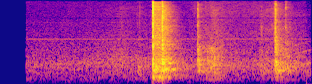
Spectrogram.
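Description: Faint hiss, then a sharp click a little past a second in, followed by a couple of fainter clicks.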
